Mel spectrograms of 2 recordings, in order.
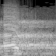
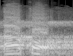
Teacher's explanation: اک میں قلقل نہیں تھا اور کاف سخت تھا, اب قلقلہ بھی ہوگا سخت بھی ہوگا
